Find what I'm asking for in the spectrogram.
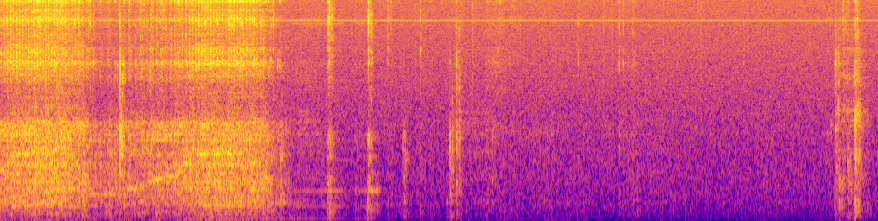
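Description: A sewing machine stitches a quilt seam in a fast, steady mechanical whir for a few seconds, then stops, leaving scattered light clicks and taps in a quiet room.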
